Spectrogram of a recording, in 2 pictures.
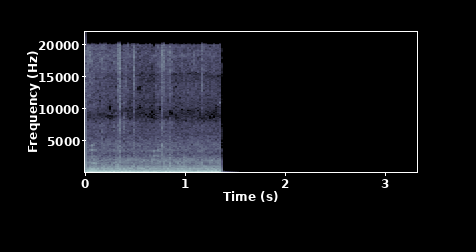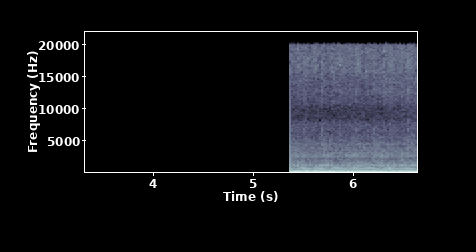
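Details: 2006 Chevrolet Silverado 6.6L Duramax diesel, Allison transmission, after replacing a cracked downpipe that caused boost loss and black smoke: deep, even diesel rumble with a clean rev, no ticking, puffing or hissing at the exhaust; normal healthy engine.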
